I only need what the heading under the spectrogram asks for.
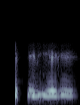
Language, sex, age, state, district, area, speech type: Punjabi, female, 60+, Punjab, Barnala, rural, conversation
